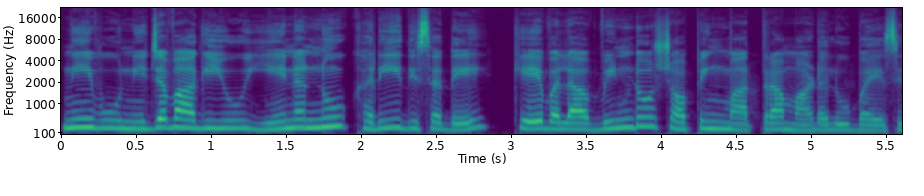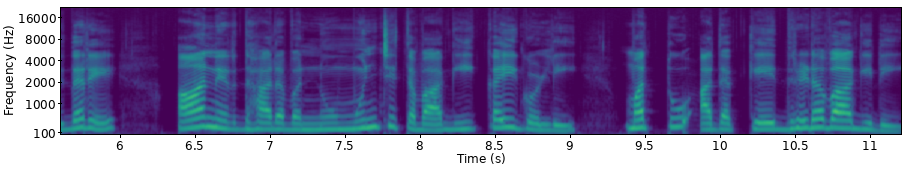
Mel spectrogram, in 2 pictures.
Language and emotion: Kannada, neutral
